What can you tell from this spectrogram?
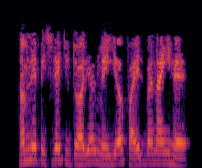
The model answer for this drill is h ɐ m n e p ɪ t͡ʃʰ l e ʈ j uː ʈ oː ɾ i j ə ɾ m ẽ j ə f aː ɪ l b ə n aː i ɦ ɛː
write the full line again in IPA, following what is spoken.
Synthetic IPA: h ɐ m n e p ɪ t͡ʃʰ l e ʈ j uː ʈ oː ɾ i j ə l m ẽ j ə f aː ɪ l b ɐ n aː i ɦ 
